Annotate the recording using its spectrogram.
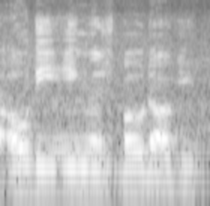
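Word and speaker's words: Olde English Bulldogge: The E is not silent. OD English Bulldoggy.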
